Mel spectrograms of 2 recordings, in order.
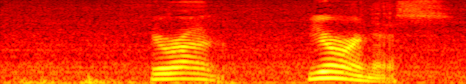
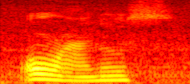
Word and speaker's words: Uranus: Uranus. Uranus. Different pronunciations, but Uranus is more correct pronunciation in Greek.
